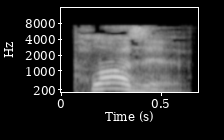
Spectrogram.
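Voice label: "plausive", British English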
